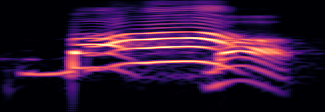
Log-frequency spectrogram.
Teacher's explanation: با کا مخرج ہے دونوں ہونٹوں کا تر حصہ. دونوں ہونٹوں کے تر حصے سے ملنے سے دونوں ہونٹوں کے تر حصہ جب ملتا ہے تو ادا ہوتا ہے با.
